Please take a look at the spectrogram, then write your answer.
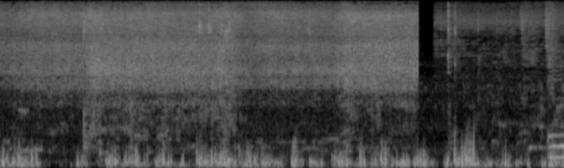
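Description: Pumpkin curry sizzles and hisses steadily in a frying pan after a little water is added, a broad loud fizz with scattered pops and clatter under it, briefly cutting out near the end.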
